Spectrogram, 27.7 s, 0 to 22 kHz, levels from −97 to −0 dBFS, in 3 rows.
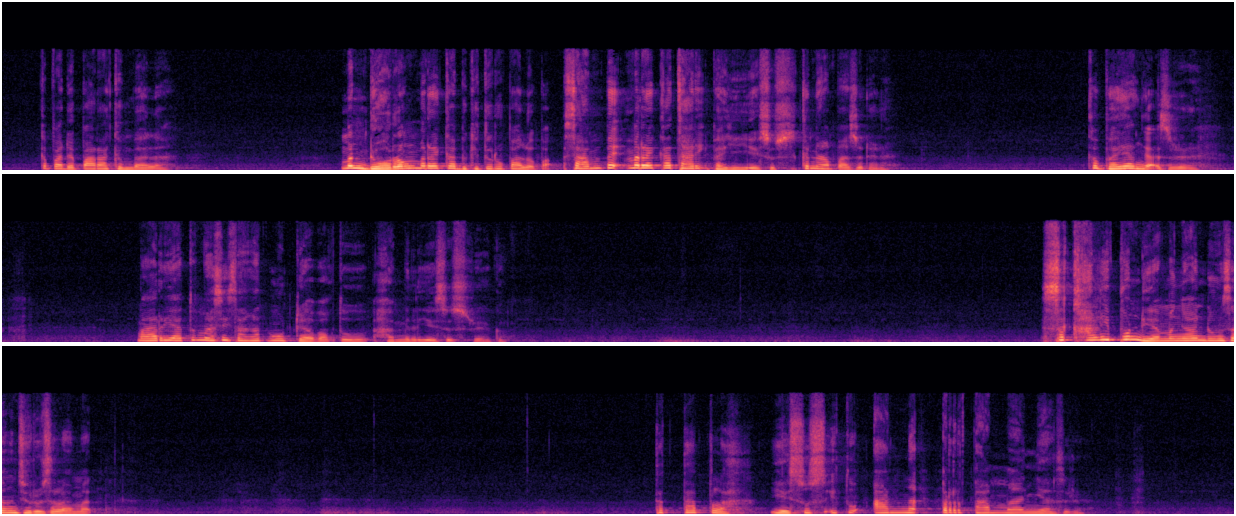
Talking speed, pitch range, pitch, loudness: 85 wpm, 190-280 Hz, 245 Hz, -26 LUFS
